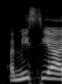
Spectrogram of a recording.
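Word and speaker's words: Amicia: for their trust i can't wait to bring amecia and hugo's journey to the screen is that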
